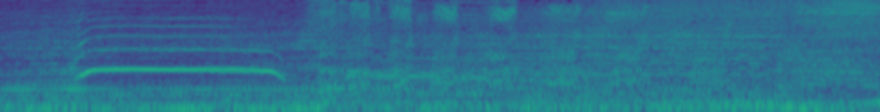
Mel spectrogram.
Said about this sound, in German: Seit einer Stunde schon kreischt die Motorsäge im Garten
